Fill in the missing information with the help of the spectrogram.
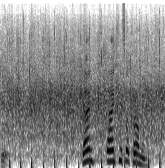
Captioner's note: audience applauding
